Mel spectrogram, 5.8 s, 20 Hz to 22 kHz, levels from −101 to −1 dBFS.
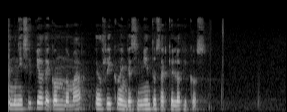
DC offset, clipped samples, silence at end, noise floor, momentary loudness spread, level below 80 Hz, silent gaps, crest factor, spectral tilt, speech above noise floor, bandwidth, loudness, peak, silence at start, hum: under 0.1%; under 0.1%; 1.7 s; -79 dBFS; 11 LU; -88 dBFS; none; 18 dB; -6.5 dB/octave; 44 dB; 11.5 kHz; -35 LUFS; -18 dBFS; 0.15 s; none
